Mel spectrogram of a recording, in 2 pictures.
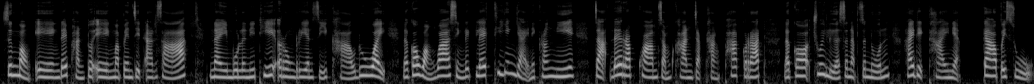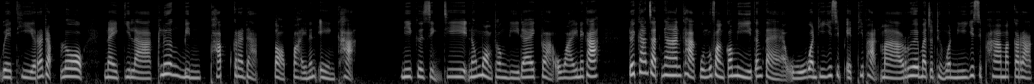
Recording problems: wrong speed and pitch; too fast and too high; 1.5 times normal speed

